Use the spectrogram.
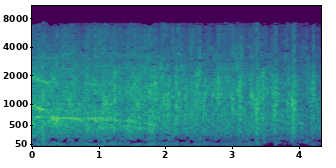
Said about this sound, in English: give me a round of applause, folks.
